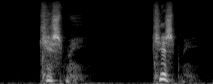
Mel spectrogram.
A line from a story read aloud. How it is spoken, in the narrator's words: she whispered, her face lighting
